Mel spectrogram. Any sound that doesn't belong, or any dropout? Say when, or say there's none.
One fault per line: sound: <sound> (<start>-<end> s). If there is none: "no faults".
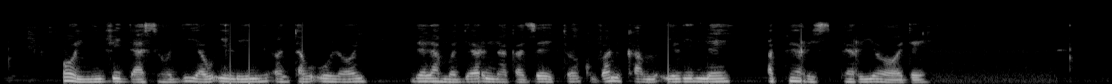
no faults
